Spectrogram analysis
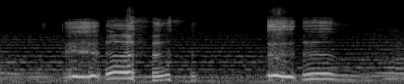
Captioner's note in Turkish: Hayme ağlıyor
